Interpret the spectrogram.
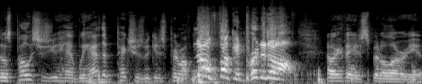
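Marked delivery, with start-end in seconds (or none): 2.1-3.1 very loud, very high, shrill, furious yell. Retelling your angry reply about printing the posters: retelling an angry outburst. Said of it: "I was so pissed".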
